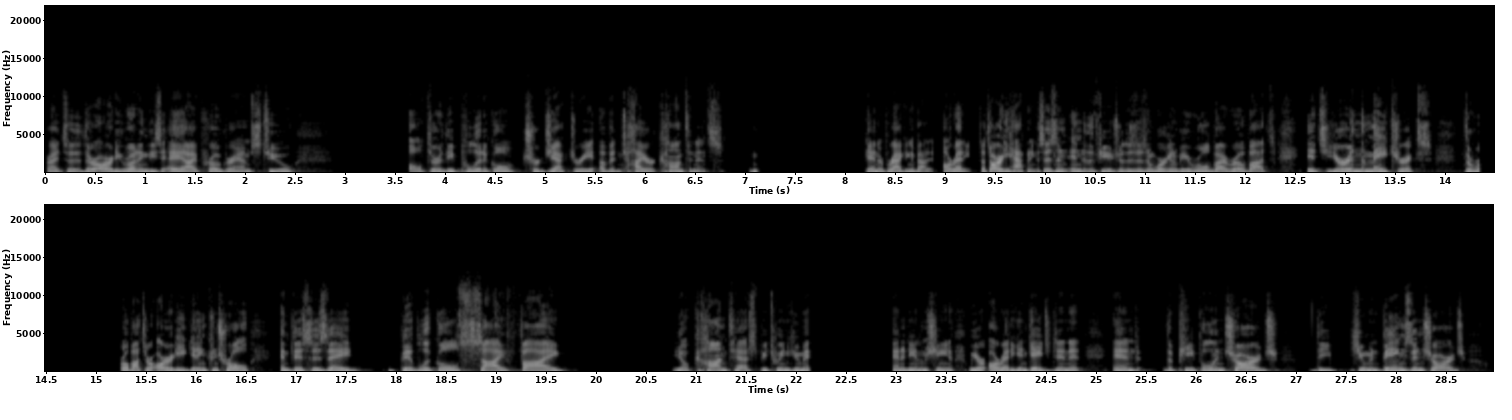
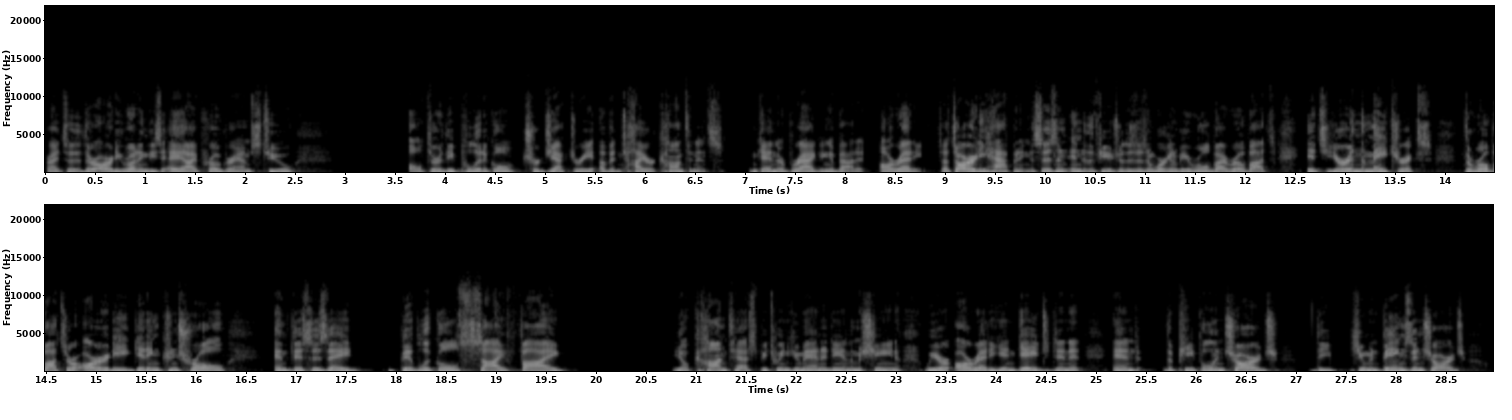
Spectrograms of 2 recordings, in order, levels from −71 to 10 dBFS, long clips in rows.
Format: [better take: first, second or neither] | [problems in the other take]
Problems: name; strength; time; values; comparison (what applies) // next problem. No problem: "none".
second | audio freezing; at 7 s for 1 s, at 14 s for 1 s and at 22 s for 1 s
